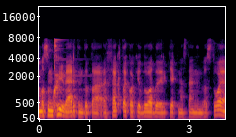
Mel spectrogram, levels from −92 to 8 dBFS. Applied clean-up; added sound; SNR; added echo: none; Chink, clink; 18 dB; none.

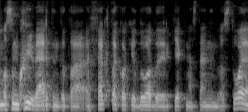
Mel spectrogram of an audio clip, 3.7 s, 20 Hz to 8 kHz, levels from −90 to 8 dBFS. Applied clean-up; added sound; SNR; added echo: none; none; none; none.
